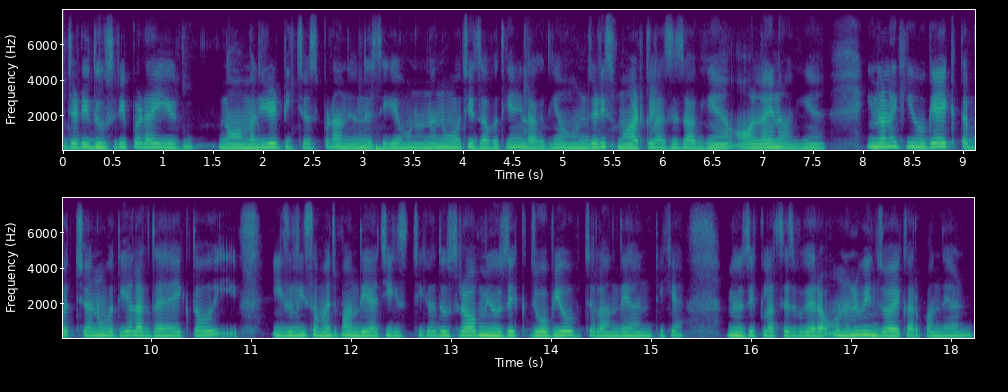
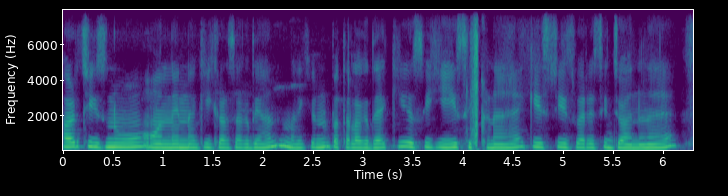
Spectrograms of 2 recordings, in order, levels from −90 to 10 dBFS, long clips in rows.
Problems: constant background noise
